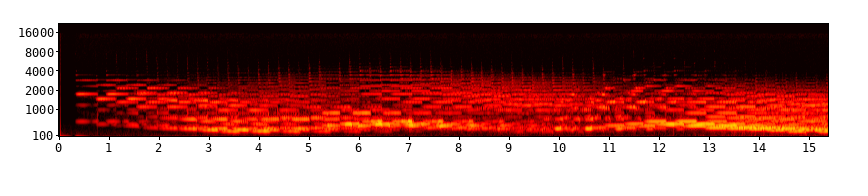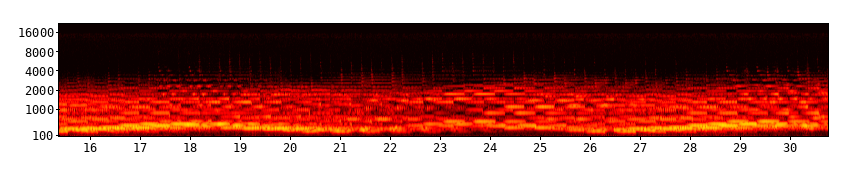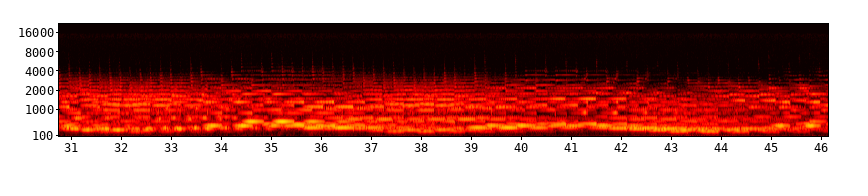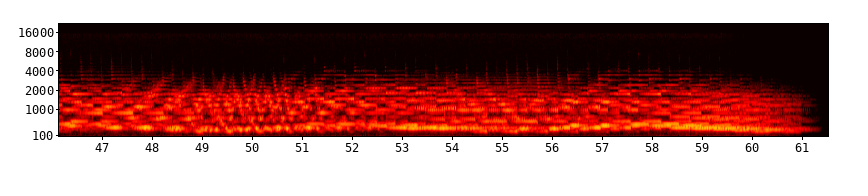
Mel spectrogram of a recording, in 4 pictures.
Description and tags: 1 of 5 hypnotic drones. About 1 minute long each,quite loopable drones / riffs for all discerning dream sequences, acid trips and nuclear aftermaths.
